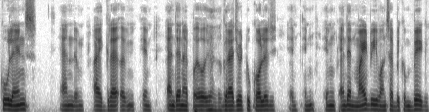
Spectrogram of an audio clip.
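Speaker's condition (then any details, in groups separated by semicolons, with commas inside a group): Stuttering; stuttering since birth, cause unknown, fluency shaping and reading practice in first two therapy sessions; Mumbai self-help group member, more comfortable speaking, says has found voice; stutters when speaking; repeated sounds, prolonged sounds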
